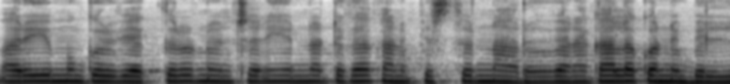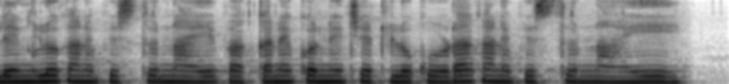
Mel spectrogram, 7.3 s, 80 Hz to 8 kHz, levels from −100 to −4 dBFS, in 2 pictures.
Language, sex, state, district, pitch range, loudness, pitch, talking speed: Telugu, female, Andhra Pradesh, Guntur, 185-195 Hz, -14 LUFS, 190 Hz, 140 wpm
